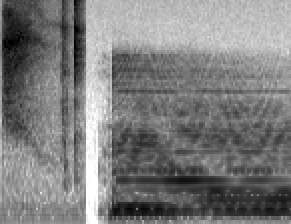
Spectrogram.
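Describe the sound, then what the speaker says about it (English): A guitar runs through a pedal effect that lowers the volume and adds a lo-fi, distorted colour, heard as a brief noisy burst, a short gap, then a steady sustained chord held for about two seconds. "It's basically like a lower in volume, but it also makes it lo-fi."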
